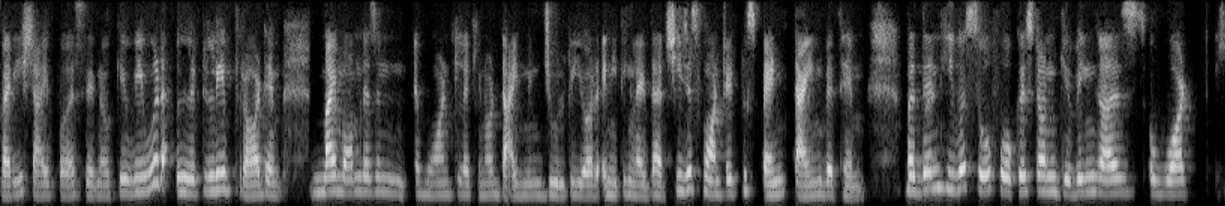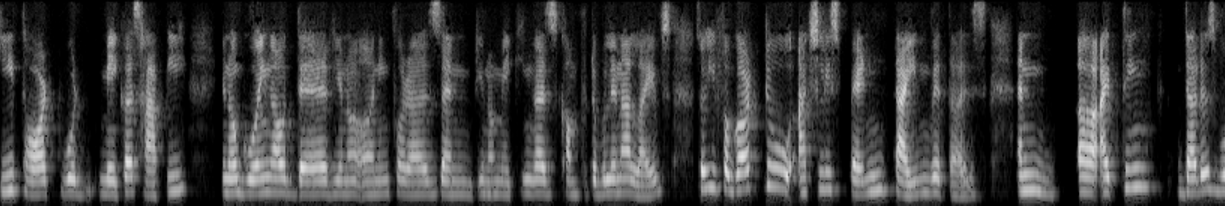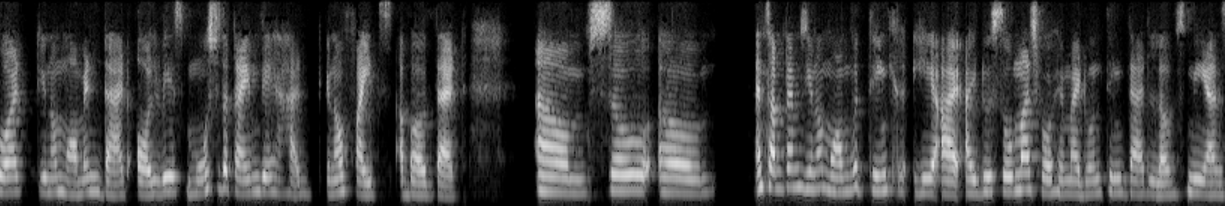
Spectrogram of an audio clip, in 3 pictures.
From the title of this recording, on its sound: Virtually recorded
